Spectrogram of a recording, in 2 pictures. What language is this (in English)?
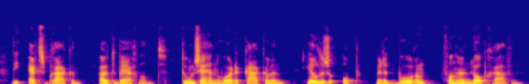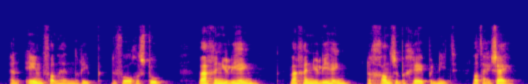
Dutch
